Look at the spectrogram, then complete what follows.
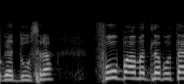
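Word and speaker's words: faux pas: अब ये क्या लिखा है, डेजा वू, ये क्या है, फॉक्स पास, इसको हम लेटिन वर्ड में फोपा भी बोलते हैं, फॉक्स पास।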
